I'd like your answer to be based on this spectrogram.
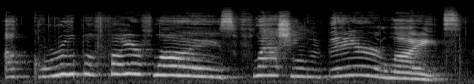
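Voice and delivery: put-on slow storybook wonder for children; delighted wonder. A narrator's reading. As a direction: reveal it like a treasure. Joyful reveal to children.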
